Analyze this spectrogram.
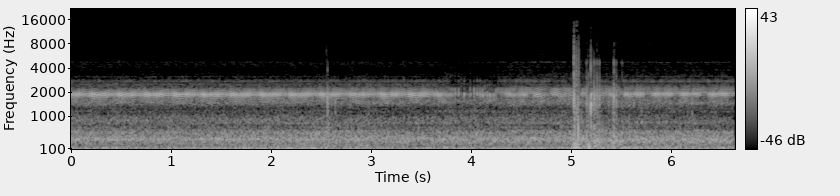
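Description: Wind and road rumble on a bike-mounted action camera while riding a road bike, with a steady high whine underneath. A few sharp knocks come about five seconds in, like the bike jolting over a bump.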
